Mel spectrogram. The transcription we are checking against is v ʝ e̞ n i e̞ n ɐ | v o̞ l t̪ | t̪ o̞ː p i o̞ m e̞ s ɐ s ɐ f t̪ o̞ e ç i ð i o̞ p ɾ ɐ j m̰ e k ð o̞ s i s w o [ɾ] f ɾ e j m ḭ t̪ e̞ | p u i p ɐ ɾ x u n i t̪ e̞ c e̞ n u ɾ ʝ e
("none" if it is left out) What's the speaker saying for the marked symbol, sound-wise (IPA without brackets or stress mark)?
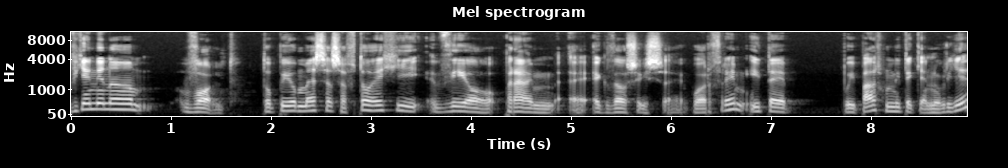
ɾ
